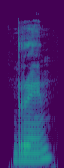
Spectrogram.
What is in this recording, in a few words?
"ren", Spanish syllable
